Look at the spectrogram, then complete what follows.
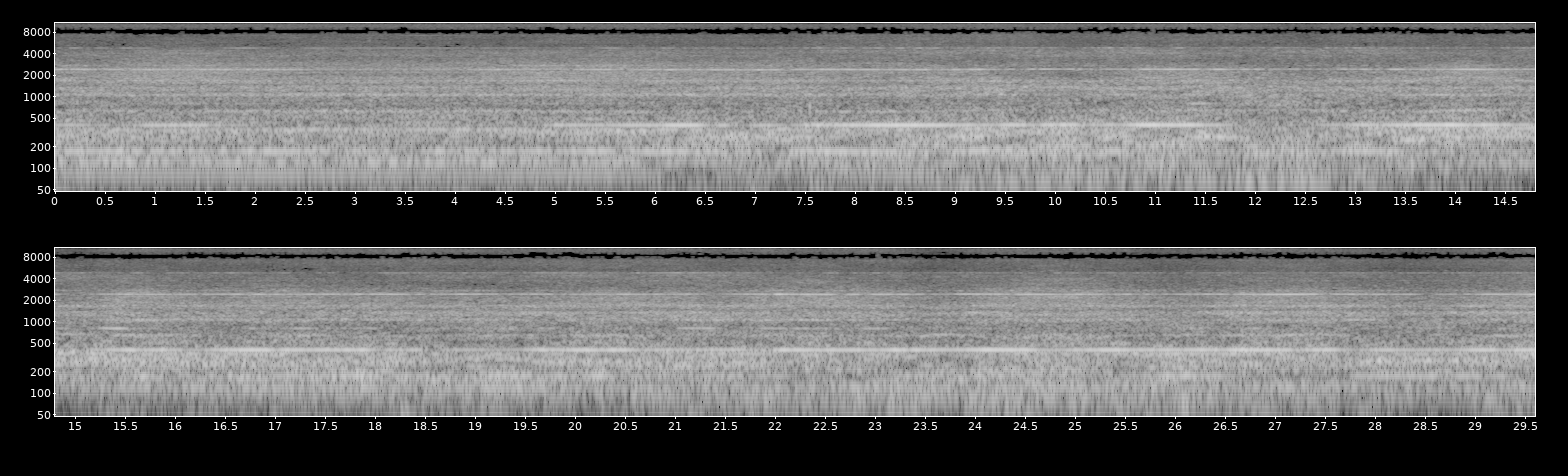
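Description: Old upright carpet-cleaning vacuum running steadily as it is pushed back and forth over carpet. Its motor gives a steady whine with a higher tone above it, swelling a little with the strokes.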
